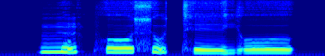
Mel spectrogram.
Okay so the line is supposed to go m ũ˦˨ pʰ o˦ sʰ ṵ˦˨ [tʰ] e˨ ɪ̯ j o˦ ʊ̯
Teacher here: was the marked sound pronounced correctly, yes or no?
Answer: yes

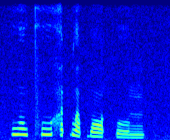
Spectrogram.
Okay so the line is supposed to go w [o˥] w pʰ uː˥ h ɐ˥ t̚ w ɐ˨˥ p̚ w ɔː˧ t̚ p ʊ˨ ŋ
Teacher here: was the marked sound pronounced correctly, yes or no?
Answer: yes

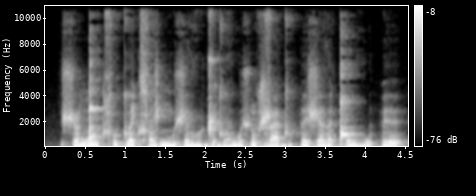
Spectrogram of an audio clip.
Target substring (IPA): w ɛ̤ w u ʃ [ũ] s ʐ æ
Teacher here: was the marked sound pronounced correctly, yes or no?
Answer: yes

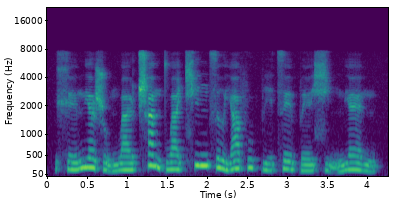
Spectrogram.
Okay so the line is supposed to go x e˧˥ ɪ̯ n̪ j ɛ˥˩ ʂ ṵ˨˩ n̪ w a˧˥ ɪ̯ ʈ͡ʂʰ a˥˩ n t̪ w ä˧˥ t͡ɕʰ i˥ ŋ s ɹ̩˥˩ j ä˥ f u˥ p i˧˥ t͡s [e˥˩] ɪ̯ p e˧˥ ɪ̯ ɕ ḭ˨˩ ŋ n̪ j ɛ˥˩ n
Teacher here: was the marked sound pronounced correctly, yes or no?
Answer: yes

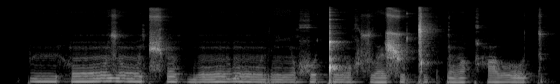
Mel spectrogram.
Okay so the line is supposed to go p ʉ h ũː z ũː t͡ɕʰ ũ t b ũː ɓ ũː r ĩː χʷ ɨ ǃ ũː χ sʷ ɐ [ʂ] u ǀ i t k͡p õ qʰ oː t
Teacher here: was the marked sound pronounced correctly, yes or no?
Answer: yes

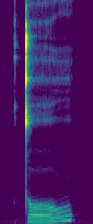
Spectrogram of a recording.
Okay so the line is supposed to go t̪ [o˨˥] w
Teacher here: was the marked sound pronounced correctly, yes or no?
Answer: yes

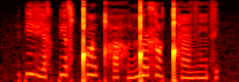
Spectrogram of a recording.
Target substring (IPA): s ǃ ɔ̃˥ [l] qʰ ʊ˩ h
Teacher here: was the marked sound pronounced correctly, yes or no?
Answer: yes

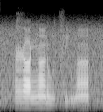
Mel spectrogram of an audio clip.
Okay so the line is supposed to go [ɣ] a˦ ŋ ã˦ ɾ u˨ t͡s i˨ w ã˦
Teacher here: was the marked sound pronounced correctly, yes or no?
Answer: yes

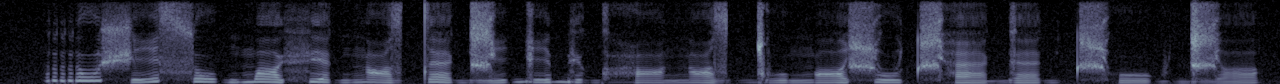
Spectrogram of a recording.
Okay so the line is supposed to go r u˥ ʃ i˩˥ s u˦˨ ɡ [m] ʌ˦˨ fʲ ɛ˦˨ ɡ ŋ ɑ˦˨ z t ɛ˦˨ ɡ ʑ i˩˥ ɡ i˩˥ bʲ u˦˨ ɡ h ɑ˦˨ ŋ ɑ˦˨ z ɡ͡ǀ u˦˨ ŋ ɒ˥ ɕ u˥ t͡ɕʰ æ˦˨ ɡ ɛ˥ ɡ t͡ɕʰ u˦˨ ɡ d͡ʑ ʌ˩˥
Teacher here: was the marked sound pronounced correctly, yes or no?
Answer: yes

